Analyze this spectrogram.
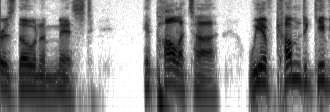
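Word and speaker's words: Hippolyta: They spell it Hippolite here, but like in subsequent appearances, she's just Hippolita. Hippolita.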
